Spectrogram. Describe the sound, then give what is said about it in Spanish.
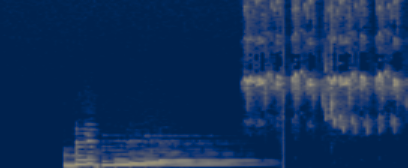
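A mockingbird sings in a forest: a rich, harmonic lower phrase gives way to a quick run of short, high-pitched chirps. “El cenzontle. En el bosque, qué bonito canta el cenzontle.”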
